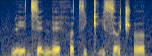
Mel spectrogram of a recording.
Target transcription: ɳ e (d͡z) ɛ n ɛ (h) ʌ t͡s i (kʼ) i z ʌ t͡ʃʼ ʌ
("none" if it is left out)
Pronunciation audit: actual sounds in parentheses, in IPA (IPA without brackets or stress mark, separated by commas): d͡z, h, kʼ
